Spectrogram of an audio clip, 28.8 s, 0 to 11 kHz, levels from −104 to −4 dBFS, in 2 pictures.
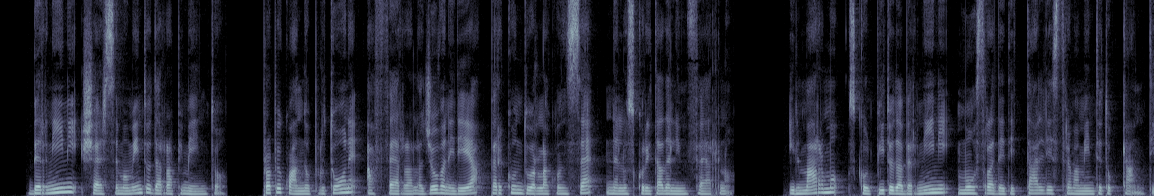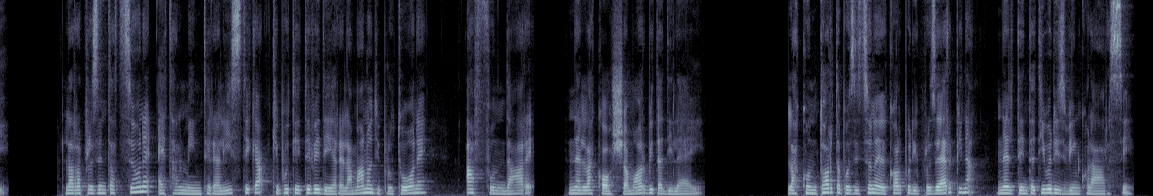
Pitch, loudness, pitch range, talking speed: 175 Hz, -37 LUFS, 160-195 Hz, 120 wpm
